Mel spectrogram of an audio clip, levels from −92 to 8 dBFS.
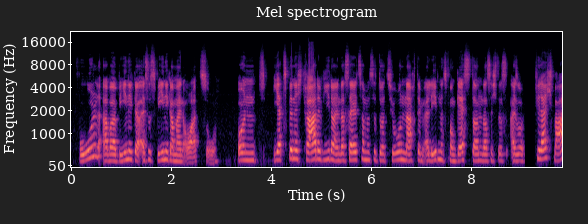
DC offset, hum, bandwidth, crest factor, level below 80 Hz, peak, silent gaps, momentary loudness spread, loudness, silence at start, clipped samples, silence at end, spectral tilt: under 0.1%; none; 13.5 kHz; 18 dB; -80 dBFS; -8 dBFS; 9.07-9.26 s; 11 LU; -25 LUFS; 0.15 s; under 0.1%; 0 s; -3 dB/octave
